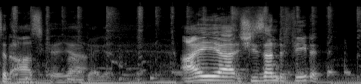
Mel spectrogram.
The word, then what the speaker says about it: Asuka: They pronounce it Asuka.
